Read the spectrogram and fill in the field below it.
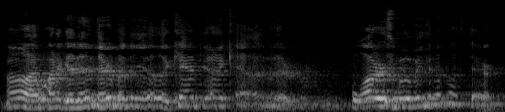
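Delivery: high, fast whiny excuses with a laugh; rambling paralytic. Retold or imitated. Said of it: "giving a, his whole life story".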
